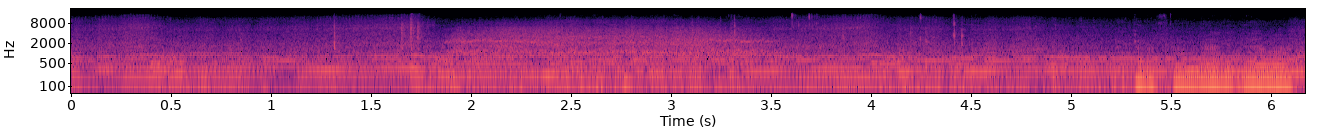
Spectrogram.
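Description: Car tyres screech on tarmac.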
